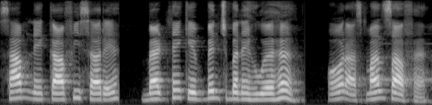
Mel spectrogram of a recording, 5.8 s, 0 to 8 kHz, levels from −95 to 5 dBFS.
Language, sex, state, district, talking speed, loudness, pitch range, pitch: Hindi, male, Jharkhand, Ranchi, 135 wpm, -17 LUFS, 170-205 Hz, 180 Hz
